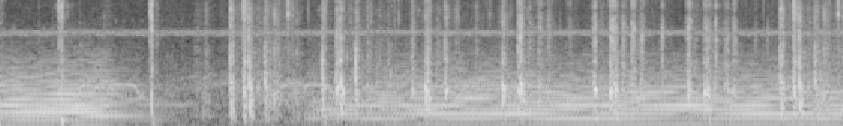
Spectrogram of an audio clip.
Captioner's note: galloping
